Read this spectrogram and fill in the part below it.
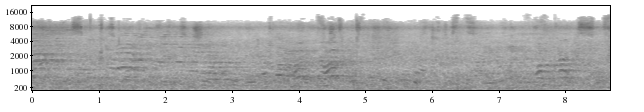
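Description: Wrestlers' shoes squeak on a mat.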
